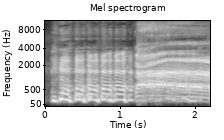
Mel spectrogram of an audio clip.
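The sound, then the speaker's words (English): A voice imitates a triumphant T-Rex roar: a run of quick, rhythmic guttural grunts builds into one long, loud, sustained bellow that holds steady to the end. “I will let out a triumphant T-Rex roar.”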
